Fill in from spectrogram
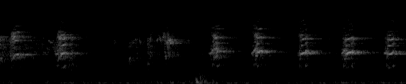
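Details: A pet cockatiel singing and dancing in the morning gives a rapid series of harsh, raspy chirps, roughly two per second.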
